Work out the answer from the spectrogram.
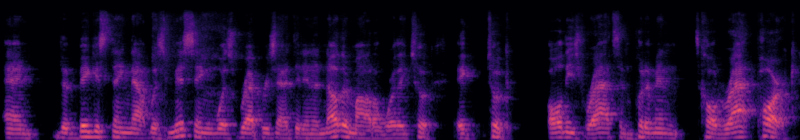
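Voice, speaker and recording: This podcast host, from the Puerto Rican side of his family, speaks at normal speed in a medium-pitched voice with fairly even intonation and a reverberant sound. His talk is casual and meandering, full of restarts, and he becomes heated when recounting a story.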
